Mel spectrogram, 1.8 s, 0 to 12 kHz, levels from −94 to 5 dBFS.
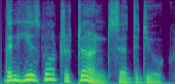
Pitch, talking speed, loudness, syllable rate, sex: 130 Hz, 275 wpm, -17 LUFS, 6.1 syllables/s, male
